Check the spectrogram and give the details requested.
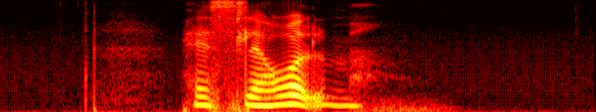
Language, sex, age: Swedish, female, 50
